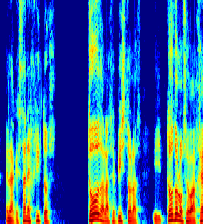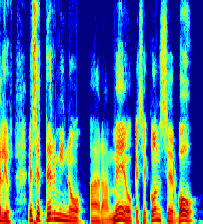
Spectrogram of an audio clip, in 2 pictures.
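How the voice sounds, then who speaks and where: Spanish preacher teaching a sermon. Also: male voice, medium pitch. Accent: Spanish from Spain. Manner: teaching tone with rhetorical questions to the congregation; repeats key words for emphasis.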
